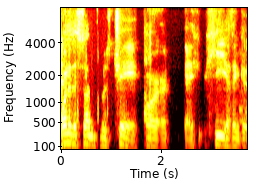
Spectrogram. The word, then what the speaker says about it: Ce: It's about the North Pictish kings, and one of the sons was Che or Chi. It's spelled CE, and it's where we get the name for the hill Benahi.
